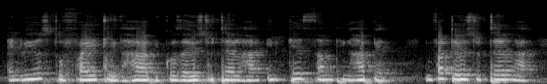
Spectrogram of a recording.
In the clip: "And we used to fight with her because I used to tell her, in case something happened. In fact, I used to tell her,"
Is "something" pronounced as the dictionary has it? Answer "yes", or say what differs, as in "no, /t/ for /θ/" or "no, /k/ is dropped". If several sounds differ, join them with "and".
yes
